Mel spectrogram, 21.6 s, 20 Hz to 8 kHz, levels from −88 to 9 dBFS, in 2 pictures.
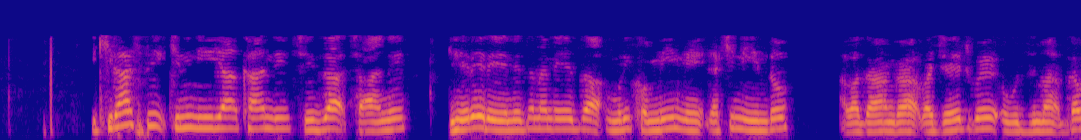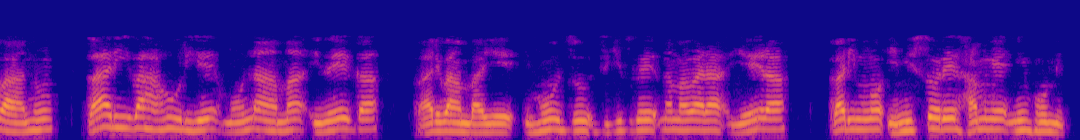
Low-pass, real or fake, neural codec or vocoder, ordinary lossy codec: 7.2 kHz; fake; vocoder, 24 kHz, 100 mel bands, Vocos; AAC, 16 kbps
